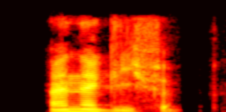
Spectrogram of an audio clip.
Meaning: anaglyph
- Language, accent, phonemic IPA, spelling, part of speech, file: French, France, /a.na.ɡlif/, anaglyphe, noun, LL-Q150 (fra)-anaglyphe.wav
